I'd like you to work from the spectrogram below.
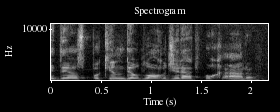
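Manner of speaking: voz bem mais aguda, incrédula e indignada; pergunta indignada a Deus. Retold or imitated. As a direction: jogue a pergunta pra cima, sem acreditar. Pastor questions God, exasperated. (pastor questionando Deus, indignado e incrédulo)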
